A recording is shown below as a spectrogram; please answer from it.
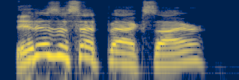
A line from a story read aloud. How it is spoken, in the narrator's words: yelled Johann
